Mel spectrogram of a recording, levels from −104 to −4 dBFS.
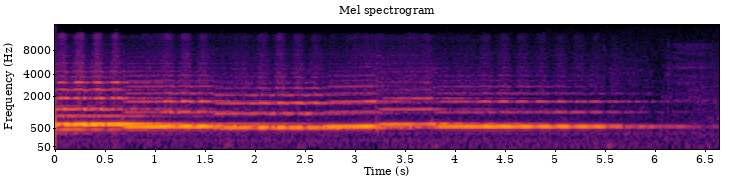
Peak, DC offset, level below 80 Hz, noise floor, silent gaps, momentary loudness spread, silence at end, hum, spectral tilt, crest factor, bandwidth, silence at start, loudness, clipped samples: -18 dBFS; under 0.1%; -80 dBFS; -60 dBFS; none; 11 LU; 0.35 s; none; -1.5 dB/octave; 14 dB; 12.5 kHz; 0 s; -32 LUFS; under 0.1%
